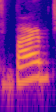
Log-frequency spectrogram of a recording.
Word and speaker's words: Barbe: It's Barbe Chambliss author, but Barb has a silent E on it. – Okay. – A-R-B-E.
